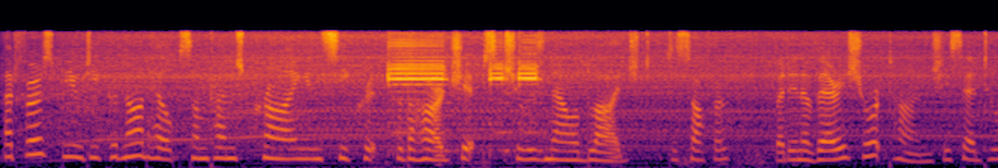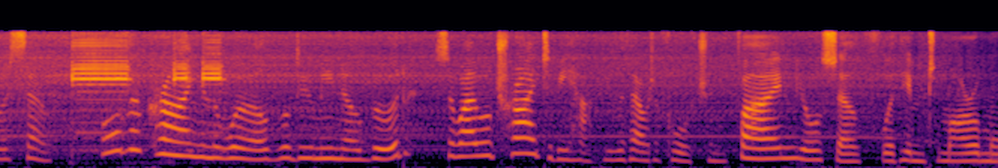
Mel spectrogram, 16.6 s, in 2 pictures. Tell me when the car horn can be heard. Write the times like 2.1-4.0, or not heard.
3.2-4.6, 8.8-10.3.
